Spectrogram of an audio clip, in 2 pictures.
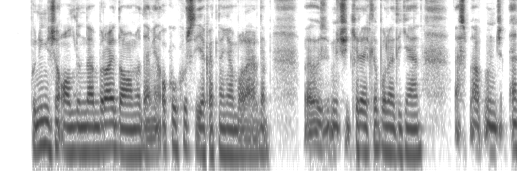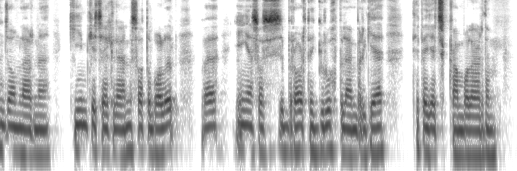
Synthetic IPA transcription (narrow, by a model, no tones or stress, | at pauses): b̥ʊnɪŋʊt͡ʃʰʊnʔɒlˠd̪ɪnd̪anbɪɾɒjd̪avɒmɪd̪a̰menʔo̰qʰʊwkʰʊɾsɪɡʲaqʰɑt̪naɡʲanbo̰la̰ɾd̪ɪmva̰ɵzɪmʊt͡ʃʰʊnkʲʰe̞ɾakʲlɪbolad̪ɪɡʲanasbapand͡ʒɒmlaɾnɪ | kʲʰejɪmkʲʰe̞t͡ʃʰakʲlaɾnɪsɒt̪ɪpɒlˠɪpva | e̞ŋasɒsɪsɪbɪɾɒɾt̪ʰaɡʊɾʊhbɪlanbɪɾɡʲa | t̪ʰe̞pʰaɡʲat͡ʃʰɨ̥qːɑnbolaɾd̪ɪm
